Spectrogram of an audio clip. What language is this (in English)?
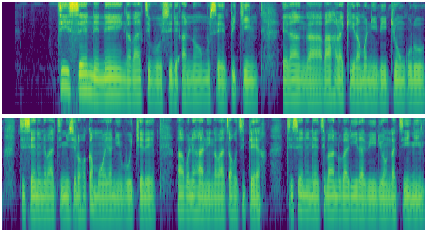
Masaaba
